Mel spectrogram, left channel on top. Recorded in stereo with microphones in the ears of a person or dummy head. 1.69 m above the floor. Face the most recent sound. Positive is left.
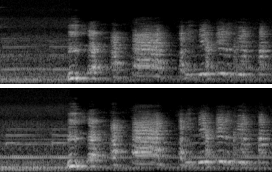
turn(degrees=-80)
